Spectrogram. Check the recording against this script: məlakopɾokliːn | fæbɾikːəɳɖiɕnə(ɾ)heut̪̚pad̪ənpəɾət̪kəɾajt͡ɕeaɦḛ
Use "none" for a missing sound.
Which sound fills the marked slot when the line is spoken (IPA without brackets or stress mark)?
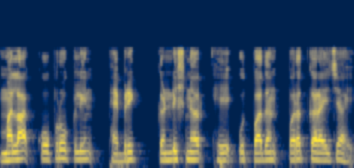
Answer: ɾ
